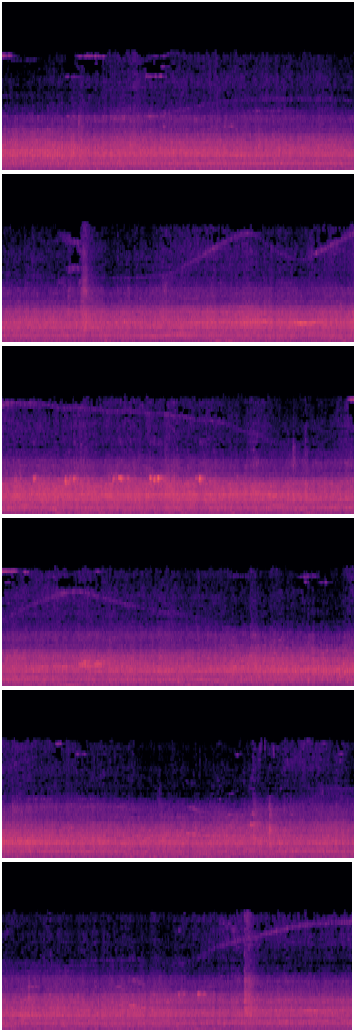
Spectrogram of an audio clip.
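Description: A loader's diesel engine rumbles and revs.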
